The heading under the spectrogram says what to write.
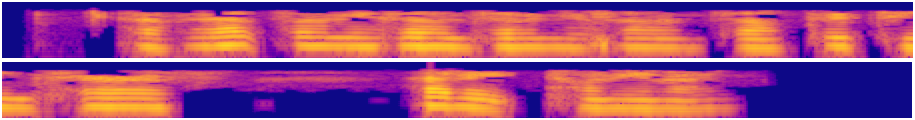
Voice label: Phx PD Dispatch, scanner

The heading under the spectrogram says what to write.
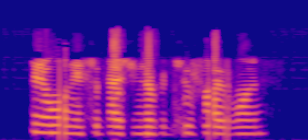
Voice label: Tempe Police, scanner; SimulcastF-Tempe

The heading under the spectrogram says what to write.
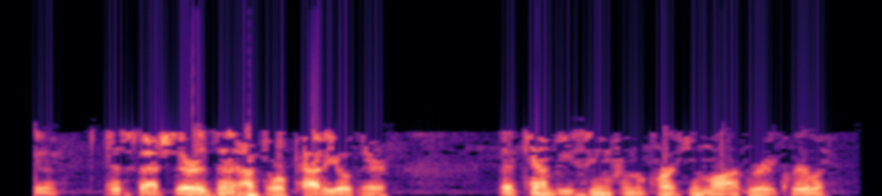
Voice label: Mutual Aid-Intersystem Interop B, scanner

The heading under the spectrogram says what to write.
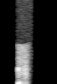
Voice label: Fire Dispatch

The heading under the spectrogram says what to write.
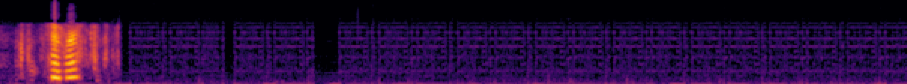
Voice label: Tempe Police, scanner; SimulcastF-Tempe

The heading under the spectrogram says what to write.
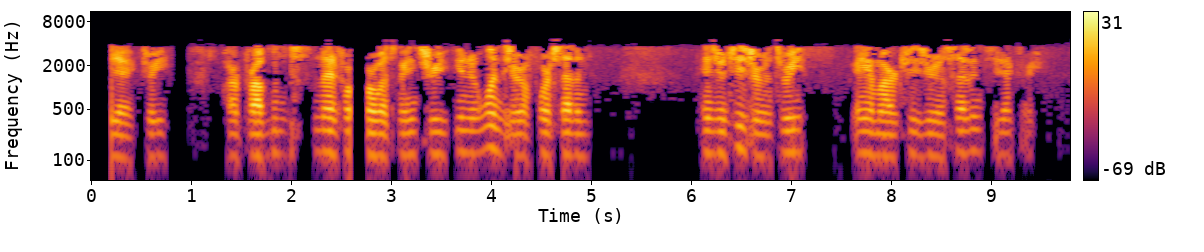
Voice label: FD Dpts VHF 156.240 Patch

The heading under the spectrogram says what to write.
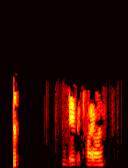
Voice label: Dispatch; Scottsdale PD; Nth Dispatch

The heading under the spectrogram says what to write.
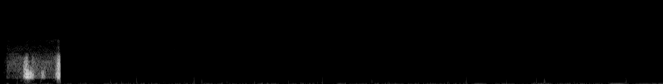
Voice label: Info Sheriff Common, scanner audio trunk; MCSO - Info Sheriff - Common; ThompsonPeakScot

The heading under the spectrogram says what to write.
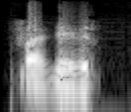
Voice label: Central Sheriff Central, scanner audio trunk

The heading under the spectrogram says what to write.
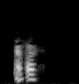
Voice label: Scottsdale Police, scanner; SCTSDLE PD - PD2; ThompsonPeakHigh

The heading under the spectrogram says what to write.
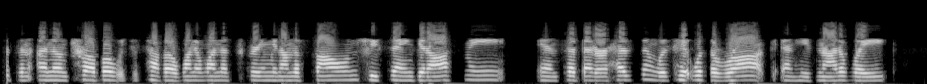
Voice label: Sheriff, scanner audio

